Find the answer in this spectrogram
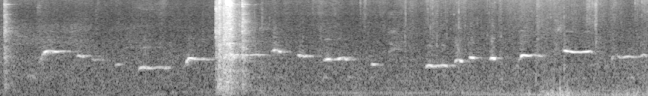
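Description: A person whistling a tune: short separate notes stepping up and down in pitch, a few notes a second. A brief loud rush of noise cuts across it a little over two seconds in.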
